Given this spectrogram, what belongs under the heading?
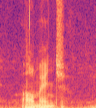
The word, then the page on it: almenys: Catalan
